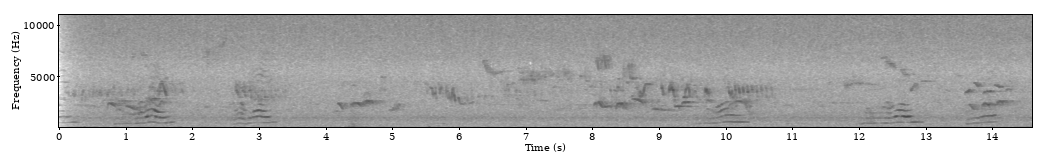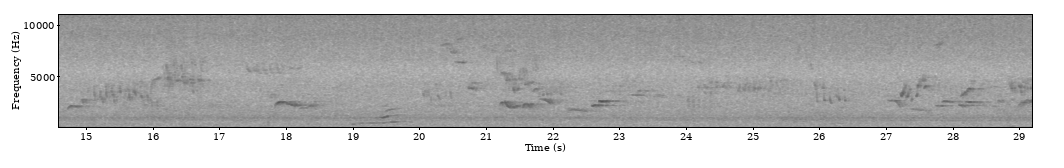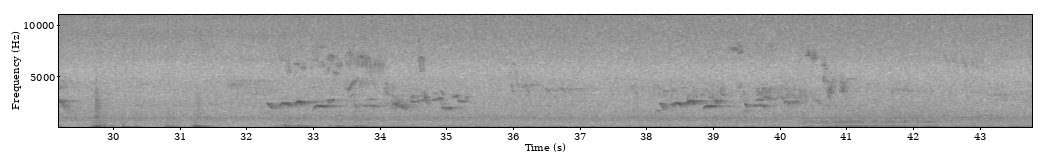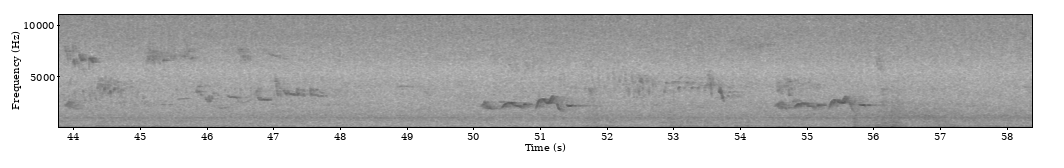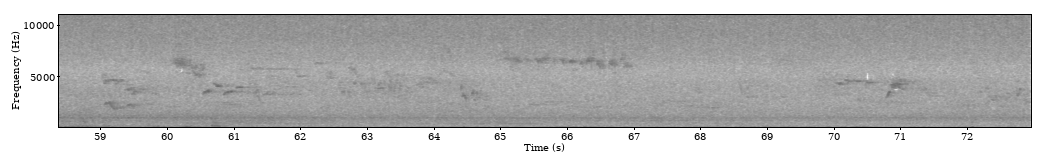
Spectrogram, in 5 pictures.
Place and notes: Rue Paul Verlaine, Quéven, França - Garden ambience with cat, birds and trash bin
ENG : Ambience of a garden in a very quiet neighborhood. A cat is asking to enter a house, many birds and some trash bin being moved in the street.
Recorder : TASCAM DR07 with internal mics.
FR: Ambiance d'un jardin dans un quartier très calme. Un chat demande entrer à la maison, plusieurs oiseaux et une poubelle est transportée par la rue.
3 March 2021, 19:01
